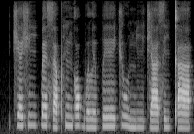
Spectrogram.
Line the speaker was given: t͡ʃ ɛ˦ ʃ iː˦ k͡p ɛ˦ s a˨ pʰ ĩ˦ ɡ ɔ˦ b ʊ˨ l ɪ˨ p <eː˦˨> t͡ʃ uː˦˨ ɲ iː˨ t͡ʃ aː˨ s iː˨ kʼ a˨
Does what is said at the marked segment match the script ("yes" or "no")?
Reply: no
